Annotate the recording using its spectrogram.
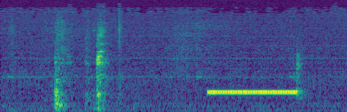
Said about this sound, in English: Well, I'll tell you what I'm going to do. I'm going to call him on the phone.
